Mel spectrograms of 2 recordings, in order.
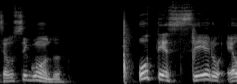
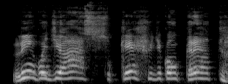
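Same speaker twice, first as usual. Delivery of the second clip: high, loud, slow fiery preacher voice; mock fire-and-brimstone preacher; Marco Feliciano impression; 8 semitones higher, 4 dB louder, slower than usual. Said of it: "pregando igual o Marco Feliciano".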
